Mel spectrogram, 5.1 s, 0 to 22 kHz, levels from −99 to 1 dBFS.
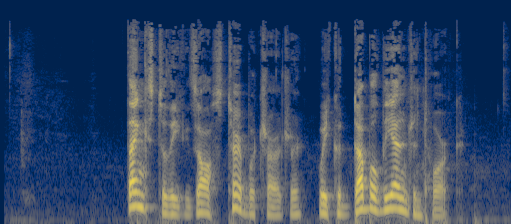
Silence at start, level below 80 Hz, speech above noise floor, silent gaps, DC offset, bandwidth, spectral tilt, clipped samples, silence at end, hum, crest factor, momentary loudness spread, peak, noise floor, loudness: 1.3 s; -54 dBFS; 50 dB; none; under 0.1%; 16 kHz; -5 dB/octave; under 0.1%; 0.65 s; none; 22 dB; 16 LU; 0 dBFS; -70 dBFS; -20 LUFS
